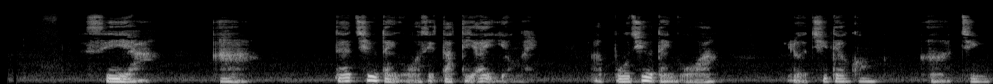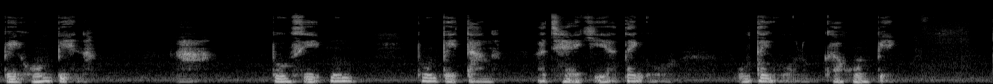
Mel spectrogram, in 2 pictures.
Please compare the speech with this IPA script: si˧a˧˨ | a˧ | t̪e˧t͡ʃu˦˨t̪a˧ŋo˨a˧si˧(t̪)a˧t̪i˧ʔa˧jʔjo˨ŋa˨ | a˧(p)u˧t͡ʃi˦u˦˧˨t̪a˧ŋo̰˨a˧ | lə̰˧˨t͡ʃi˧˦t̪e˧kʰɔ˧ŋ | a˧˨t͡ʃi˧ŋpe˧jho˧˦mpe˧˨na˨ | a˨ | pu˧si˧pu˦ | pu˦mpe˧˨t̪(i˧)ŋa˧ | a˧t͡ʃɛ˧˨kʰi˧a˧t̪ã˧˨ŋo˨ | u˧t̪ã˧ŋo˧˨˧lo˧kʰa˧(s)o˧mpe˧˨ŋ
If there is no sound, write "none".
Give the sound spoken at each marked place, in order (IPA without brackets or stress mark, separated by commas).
t̪, p, a˧, h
